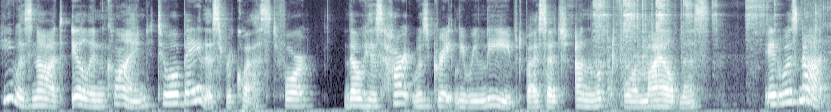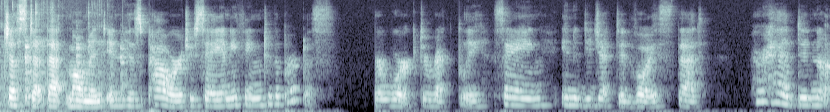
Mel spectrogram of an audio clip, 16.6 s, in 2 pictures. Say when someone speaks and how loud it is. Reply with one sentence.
You can hear the talking from 0.0 to 16.5 s, getting quieter.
